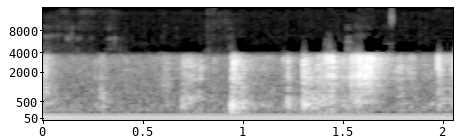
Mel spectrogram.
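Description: Clear plastic puzzle-cube cases being handled and lifted out of a cardboard shipping box: a few short rustles and knocks, the loudest about a second and a half in.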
